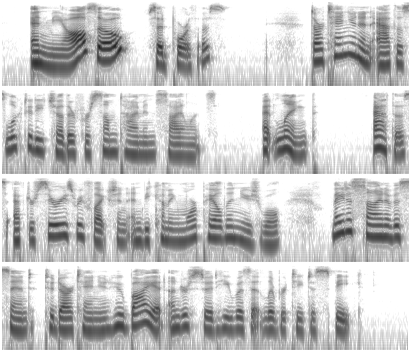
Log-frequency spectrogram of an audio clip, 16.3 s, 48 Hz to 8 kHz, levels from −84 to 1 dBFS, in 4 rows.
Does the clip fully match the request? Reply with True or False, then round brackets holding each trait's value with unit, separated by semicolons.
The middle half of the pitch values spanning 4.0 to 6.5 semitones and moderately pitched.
True (5.0 semitones; 180 Hz)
